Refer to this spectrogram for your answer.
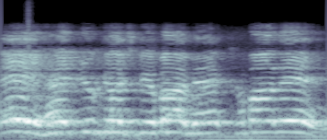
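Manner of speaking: big, loud, boomy, booming voice. Imitating a seller who greets you in a loud, booming voice. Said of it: "A little more boom in the voice".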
